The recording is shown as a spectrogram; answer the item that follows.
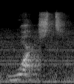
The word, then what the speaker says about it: watched: in the end so to make this verb in the past and pronounce correctly we have to say watched watched so this is also with a t sound watched so i watched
